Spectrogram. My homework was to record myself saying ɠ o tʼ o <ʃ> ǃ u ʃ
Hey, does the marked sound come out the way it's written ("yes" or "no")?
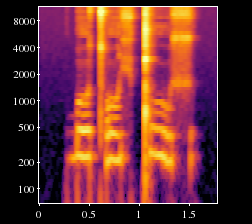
no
